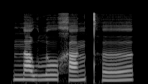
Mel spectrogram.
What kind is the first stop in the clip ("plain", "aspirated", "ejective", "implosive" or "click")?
aspirated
